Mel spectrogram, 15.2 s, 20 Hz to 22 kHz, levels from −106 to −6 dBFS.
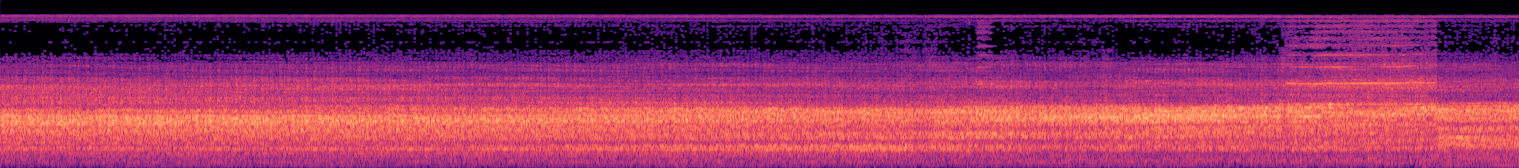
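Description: A corrupt frame decoded at 9.67 to 9.70 s: damaged compressed data, about one frame, was played anyway, scattering energy into a brief glitch peaking near -15 dBFS.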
